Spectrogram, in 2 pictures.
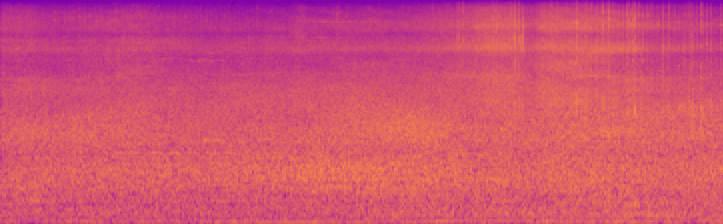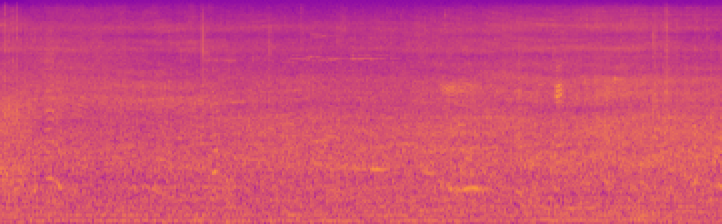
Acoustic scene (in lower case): street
